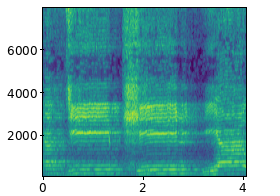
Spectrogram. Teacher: 6 number মাখরাজ, 6 number মাখরাজ, জিহ্বার মধ্যখান, জিহ্বার মধ্যখান তার বরাবর উপরে তালুর সাথে, তার বরাবর উপরের তালুর সাথে লাগাইয়া জিম শিন ইয়া উচ্চারিত হয়।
